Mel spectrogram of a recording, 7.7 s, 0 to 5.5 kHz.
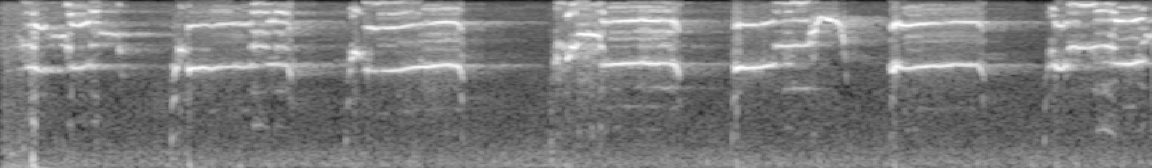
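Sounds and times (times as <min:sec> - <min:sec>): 
eagle crying with loud whistled slightly buzzy notes: 0:00.0 - 0:07.6.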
